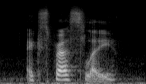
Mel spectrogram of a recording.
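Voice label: "expressly", American English; pronunciations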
